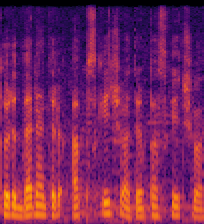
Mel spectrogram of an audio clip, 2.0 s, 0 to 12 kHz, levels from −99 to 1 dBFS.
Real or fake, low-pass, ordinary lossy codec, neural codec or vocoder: real; 10.8 kHz; AAC, 64 kbps; none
